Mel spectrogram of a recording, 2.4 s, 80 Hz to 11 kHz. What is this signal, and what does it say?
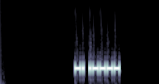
Morse code, heard as a keyed tone, about 46 wpm, 700 Hz. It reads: N1
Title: USA Call Sign Prefixes - Repeated 2x - 45wpm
